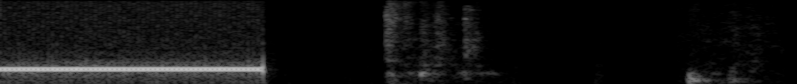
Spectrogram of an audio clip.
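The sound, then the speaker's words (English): A loud, steady telephone dial tone hums for just over a second while a call is being placed and cuts off abruptly, followed by two brief, muffled fumbling sounds over a thin phone line. “I'm dialing him, yeah.”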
